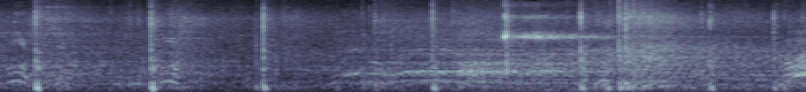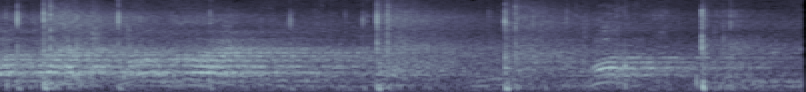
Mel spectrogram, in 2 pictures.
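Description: Basketball being dribbled on a sports hall floor: a series of sharp bounces, with voices talking through the second half.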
